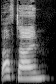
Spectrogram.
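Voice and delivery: high, loud, jolly announcement; cheerful call. A narrator's reading. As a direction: sing out cheerfully to everyone. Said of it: "said Zuckerman cheerfully".

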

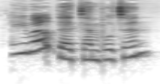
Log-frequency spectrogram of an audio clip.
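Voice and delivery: put-on a young pig calling out for his friend the rat. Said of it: "called Wilbur".

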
